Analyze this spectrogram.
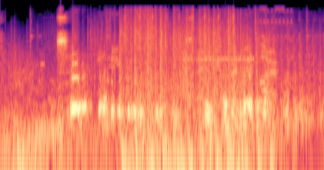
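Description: Gunshots fire in quick bursts close by.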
